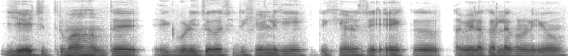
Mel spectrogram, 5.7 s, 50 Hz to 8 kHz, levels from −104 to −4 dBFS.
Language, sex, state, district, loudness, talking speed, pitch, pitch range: Garhwali, male, Uttarakhand, Uttarkashi, -36 LUFS, 180 wpm, 100 Hz, 100-105 Hz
